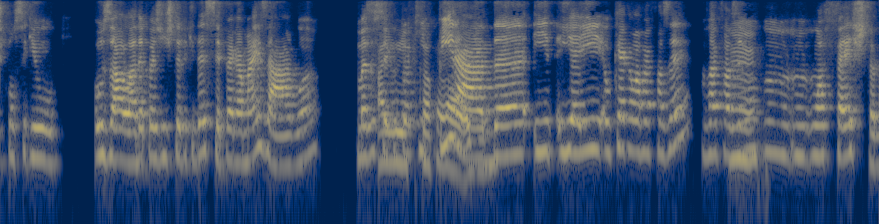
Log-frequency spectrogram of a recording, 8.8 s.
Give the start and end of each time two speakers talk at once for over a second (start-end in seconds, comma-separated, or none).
3.8-5.0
